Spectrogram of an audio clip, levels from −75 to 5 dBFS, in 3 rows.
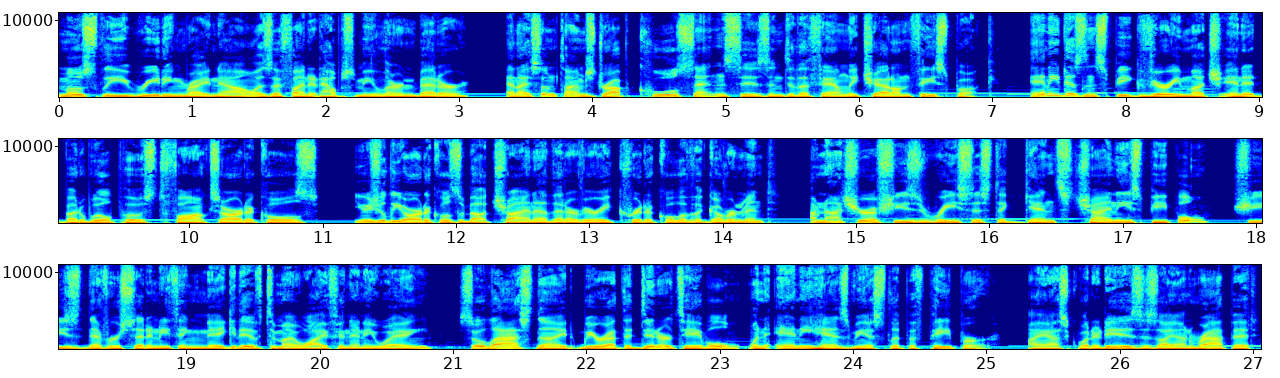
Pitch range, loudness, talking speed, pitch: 110-140 Hz, -19 LUFS, 205 wpm, 120 Hz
